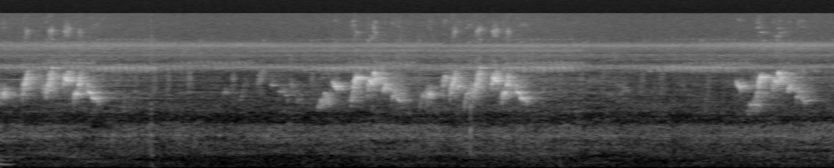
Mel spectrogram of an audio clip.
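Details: Red-whiskered bulbul serving as a trapping decoy, delivering short, lively, chirping song phrases in four separated bursts, with a steady hum of insects behind.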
